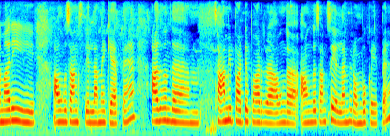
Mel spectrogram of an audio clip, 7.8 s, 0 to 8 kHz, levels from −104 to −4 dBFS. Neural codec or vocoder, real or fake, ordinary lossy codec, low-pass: none; real; none; none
